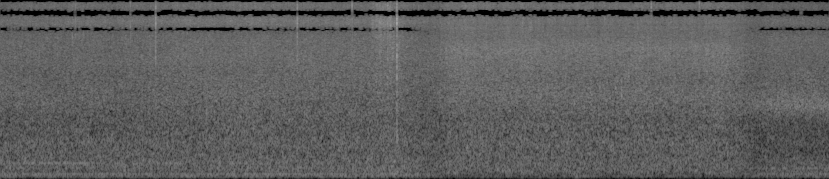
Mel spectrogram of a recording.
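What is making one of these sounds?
A fast river rushes and roars over rocks.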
